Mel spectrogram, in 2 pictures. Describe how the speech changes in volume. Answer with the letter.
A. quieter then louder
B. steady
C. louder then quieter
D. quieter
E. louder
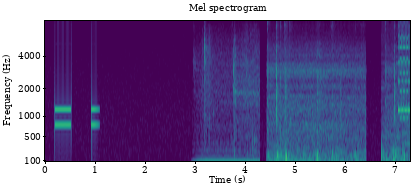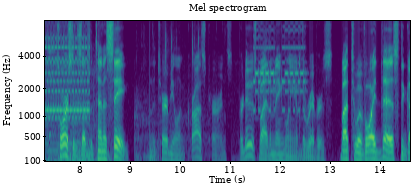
A.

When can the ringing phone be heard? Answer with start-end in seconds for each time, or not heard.
0.1-1.1, 6.7-8.2, 11.4-12.6.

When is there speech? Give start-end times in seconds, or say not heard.
7.5-14.5.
